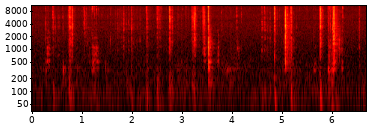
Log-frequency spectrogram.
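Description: An orange and white striped bar soap, held in the hand, is carved with a utility knife blade. Short, crisp scraping cuts come in uneven bursts with bright, high crackle and almost no low end. Each shave dies away almost instantly.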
